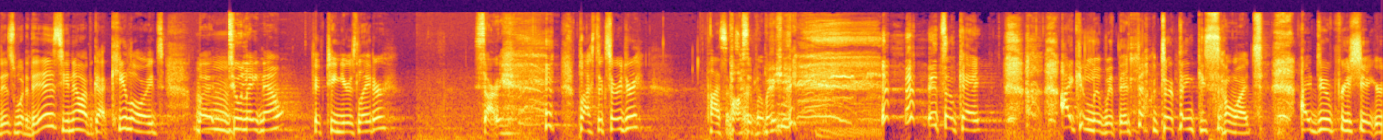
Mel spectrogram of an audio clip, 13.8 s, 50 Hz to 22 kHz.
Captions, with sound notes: what it is you know I've got keloids but too late now 15 years later? Sorry plastic surgery? (laughs.) Possibly. It's okay I can live with it. Doctor thank you so much I do appreciate your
